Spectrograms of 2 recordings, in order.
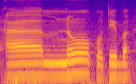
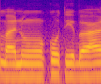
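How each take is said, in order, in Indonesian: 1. Vokal di antara m dan n dihilangkan. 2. Vokal penuh terdengar di antara m dan n. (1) "bukan amnu kutiba. Salah" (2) "fathah enta jadi sukun"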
